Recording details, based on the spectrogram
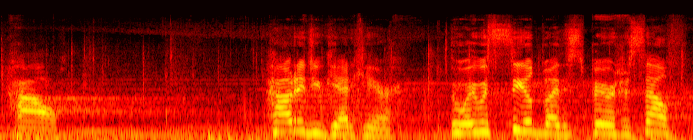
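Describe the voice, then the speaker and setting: Actress voicing a earnest game priestess, solemn, prayerful delivery, mid voice, music bed. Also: female voice, medium pitch, measured pace, a bit bright, natural voice. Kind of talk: video game cutscene.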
